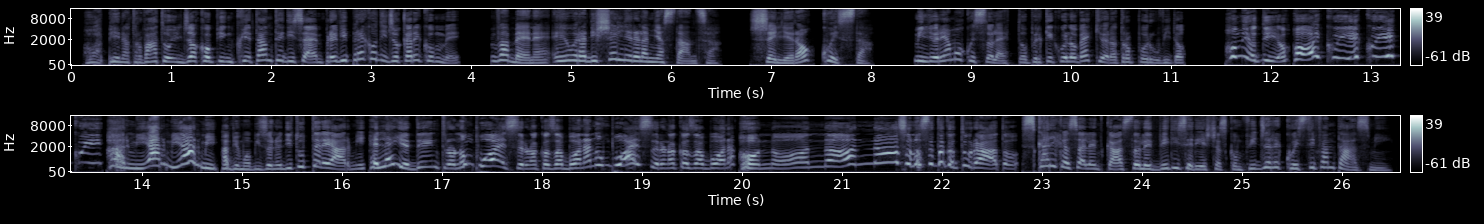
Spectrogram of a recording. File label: Character voiceover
